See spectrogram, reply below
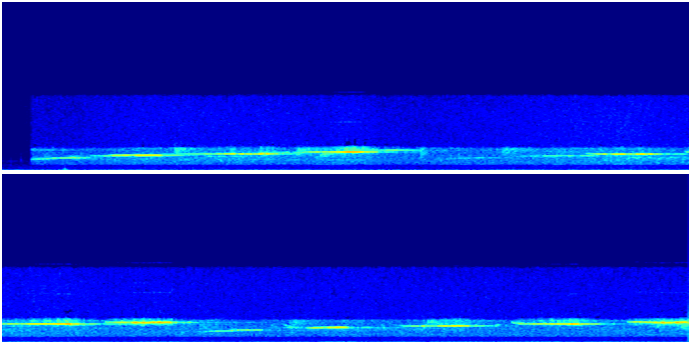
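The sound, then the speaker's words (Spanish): Song of a blue whistling thrush (Myophonus caeruleus), a tropical bird: a run of clear, high, pure whistled notes rising and sliding in tuneful, scale-like musical phrases, repeated steadily over a faint hiss with no talking. “Hay otra ave tropical que también es muy buena cantora, la Miophoneus caeruleus, que fíjate que se marca unas escalas musicales.”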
